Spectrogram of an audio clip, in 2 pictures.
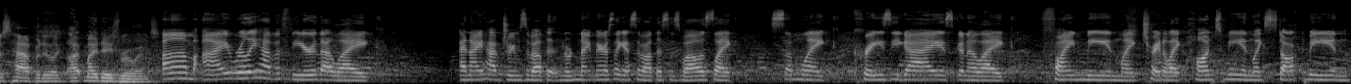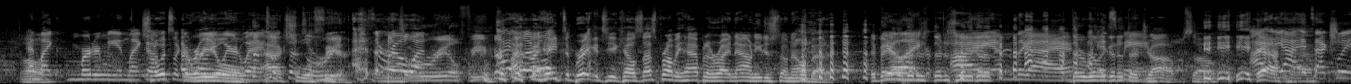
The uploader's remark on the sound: LIVE FROM SCARDEYCON!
